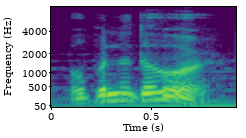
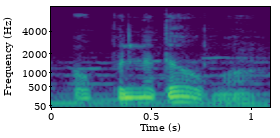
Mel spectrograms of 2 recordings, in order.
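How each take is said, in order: First: It is said at a normal, clear pace. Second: It is said slowly and sluggishly.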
